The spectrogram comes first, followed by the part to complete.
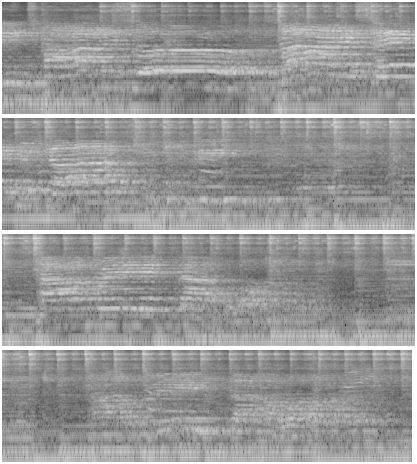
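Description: A live gospel song: a man and a woman singing to acoustic guitar, over a steady low accompaniment.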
